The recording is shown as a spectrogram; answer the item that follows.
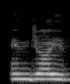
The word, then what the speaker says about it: enjoyed: How are you going to pronounce enjoy in the past? Enjoyed.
